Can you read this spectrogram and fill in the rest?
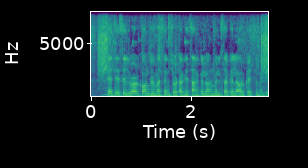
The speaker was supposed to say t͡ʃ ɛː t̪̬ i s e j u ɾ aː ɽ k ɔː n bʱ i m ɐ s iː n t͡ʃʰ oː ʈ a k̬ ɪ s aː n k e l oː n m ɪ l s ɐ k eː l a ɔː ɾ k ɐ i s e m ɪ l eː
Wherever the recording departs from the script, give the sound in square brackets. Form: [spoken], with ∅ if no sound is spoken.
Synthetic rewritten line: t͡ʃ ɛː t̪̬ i s e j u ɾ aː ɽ k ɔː n bʱ i m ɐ s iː n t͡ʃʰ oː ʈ a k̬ ɪ s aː n k e l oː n m ɪ l s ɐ k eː l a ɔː ɾ k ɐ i s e m ɪ l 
